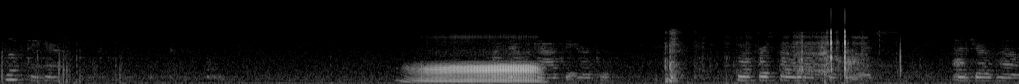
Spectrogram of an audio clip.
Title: ZhuZhus insanely loud snore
